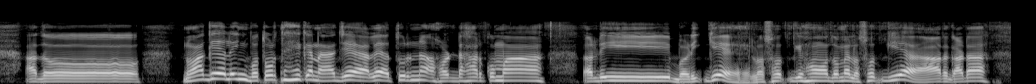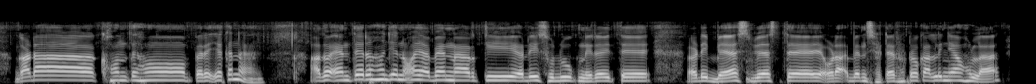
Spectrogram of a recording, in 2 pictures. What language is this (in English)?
Santali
